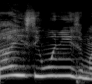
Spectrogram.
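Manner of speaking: agudo y emocionado, bajando el volumen; la niña que se alegra de la noticia; niña ilusionada. Retold or imitated. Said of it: "Y yo". (niña ilusionada, voz muy aguda)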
